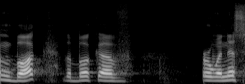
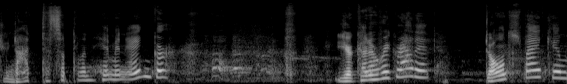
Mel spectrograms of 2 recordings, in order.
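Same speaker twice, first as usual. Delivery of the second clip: soft, hushed whisper under the breath; 2 semitones higher, 6 dB quieter than usual. Retelling a wife's warning not to spank in anger: imitating someone whispering. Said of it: "she's whispering".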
